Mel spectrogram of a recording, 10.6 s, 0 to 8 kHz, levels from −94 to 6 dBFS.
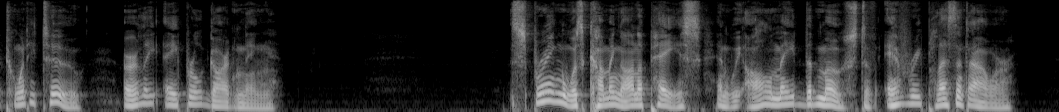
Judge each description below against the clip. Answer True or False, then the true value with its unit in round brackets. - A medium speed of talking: False (115 wpm)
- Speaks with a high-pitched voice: False (120 Hz)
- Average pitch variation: False (6.2 semitones)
